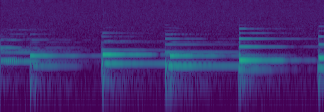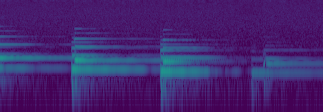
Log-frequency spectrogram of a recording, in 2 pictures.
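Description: Solo piano playing a slow instrumental: a chord struck about once a second, each left to ring and fade. The last chord, near the end, is held and dies away.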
